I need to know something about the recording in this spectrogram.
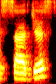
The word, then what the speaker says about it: suggest: So in English, when there's an unstressed syllable, we tend to say it very quickly. So it's like suggest, because we want to stress the second syllable.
